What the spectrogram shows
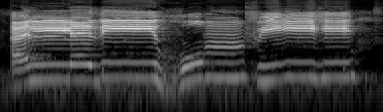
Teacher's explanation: ہم پہ اظہار ہو رہا ہے، اظہار شفوی، ادھر اخفا نہیں کریں گے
